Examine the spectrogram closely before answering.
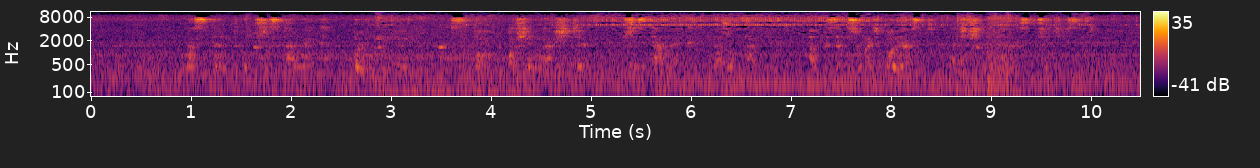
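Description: Loose fittings rattle and clatter inside a moving bus.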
